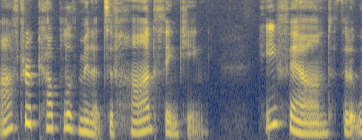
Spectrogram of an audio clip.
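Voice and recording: Lively intonation in natural-voiced reading aloud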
